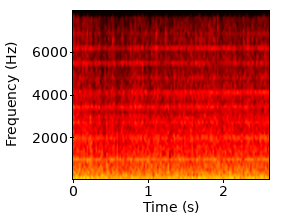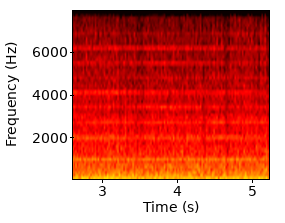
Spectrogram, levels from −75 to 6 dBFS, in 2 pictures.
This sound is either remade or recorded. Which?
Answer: remade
